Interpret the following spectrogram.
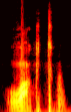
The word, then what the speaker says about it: walked: La pronunciación walked. Walked. She walked. Como con una T al final.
